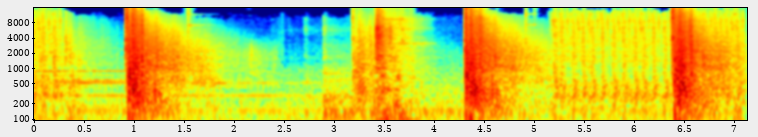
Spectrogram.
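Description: A sniper rifle fires loud, sharp shots that echo.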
